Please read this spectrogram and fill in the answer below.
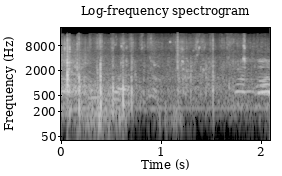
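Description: Ball hockey sticks clacking against each other and the ball on the court, a quick run of sharp knocks that thins out after about half a second.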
